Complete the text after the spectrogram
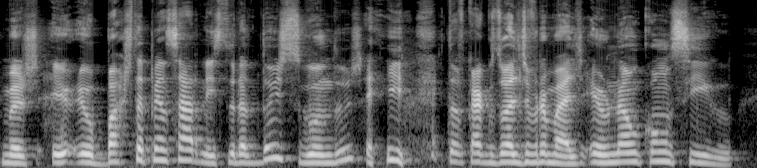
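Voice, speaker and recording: This man, high in pitch, moves at a moderate pace with hardly any pauses and ordinary pitch variation. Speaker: podcast co-host. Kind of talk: casual chat. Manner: animated.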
